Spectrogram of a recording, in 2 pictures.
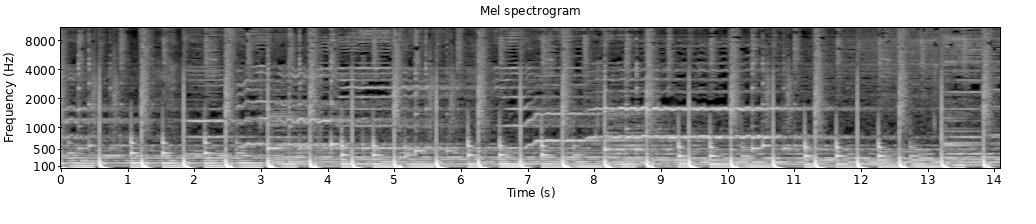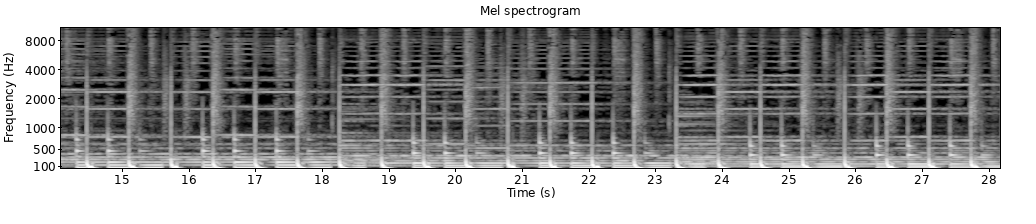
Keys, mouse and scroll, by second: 0.5-3.3 typing, 0.8 shift+click, 1.0 shift+click, 1.1 middle click, 1.5 middle click, 1.7 shift+click, 1.8 shift+middle click, 2.8 Tab, 2.9 click, 3.6 middle click, 3.8 click, 4.4 click, 5.2-5.6 shift+middle drag, 5.6-6.2 scroll down 2, 5.6 middle click, 6.2-6.7 typing, 6.7 click, 6.9 click, 7.2-7.9 shift+middle drag, 7.9-8.3 scroll down 1, 8.3-9.3 shift+middle drag, 9.5 click, 9.9 Tab, 10.1 alt+z, 10.8 s, 14.7 click, 15.3 shift+d, 15.6 p, 15.8 Tab, 15.9 middle click, 16.2 click, 16.5 alt+z, 17.0 click, 17.7 shift+click, 17.9 ctrl+l, 18.3-18.6 drag, 18.6 scroll up 1, 18.8 shift+middle drag, 19.1 KP_1, 19.3-19.9 shift+middle drag, 19.9 Tab, 20.1 Tab, 20.5 Tab, 20.6 alt+z, 20.8 click, 21.5 shift+d, 21.8 p, 22.0 Tab, 22.1-22.4 drag, 22.4 alt+z, 22.9 ctrl+l, 23.4-23.8 shift+middle drag, 23.8 click, 24.0 scroll down 1, 24.1 shift+middle click, 24.8-27.2 typing, 27.0 scroll down 3, 27.9 Tab.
